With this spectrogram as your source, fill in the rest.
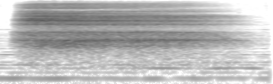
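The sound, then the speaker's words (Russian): A single long, full human breath rushes loud and airy for over two seconds, breathy and unvoiced, with nothing else around it. “И сделаем полный вдох через нос. И выдох через рот.”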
